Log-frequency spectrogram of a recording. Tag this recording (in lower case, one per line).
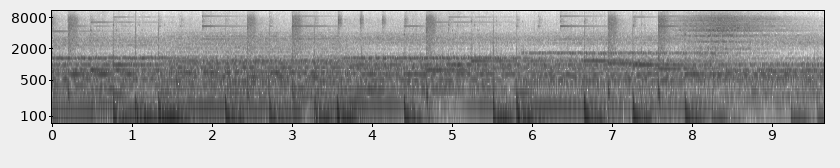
ambient music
